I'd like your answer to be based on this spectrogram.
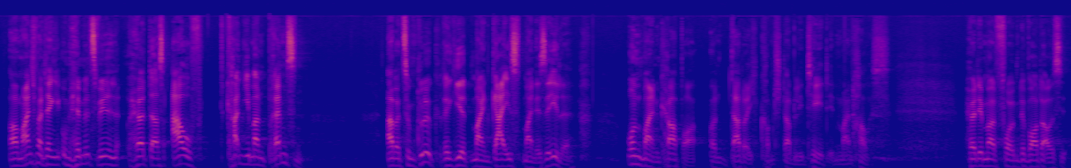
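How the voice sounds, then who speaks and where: A man preaching a sermon, moving between quiet low asides and loud raised passages. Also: animated, moderate pace. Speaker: pastor.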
